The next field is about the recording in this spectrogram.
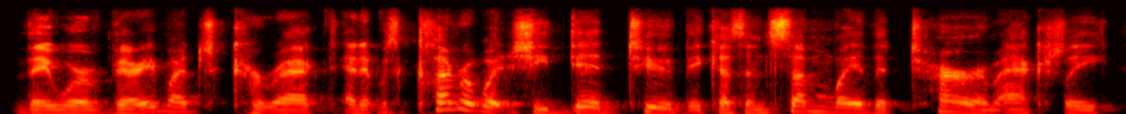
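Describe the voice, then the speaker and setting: American guy, middle aged, kinda raspy, medium pitch, chatting as a podcast guest. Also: expressive, moderate pace. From Michigan, United States. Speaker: podcast guest, romance author. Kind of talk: casual interview chat.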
